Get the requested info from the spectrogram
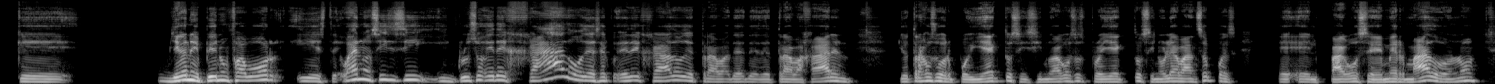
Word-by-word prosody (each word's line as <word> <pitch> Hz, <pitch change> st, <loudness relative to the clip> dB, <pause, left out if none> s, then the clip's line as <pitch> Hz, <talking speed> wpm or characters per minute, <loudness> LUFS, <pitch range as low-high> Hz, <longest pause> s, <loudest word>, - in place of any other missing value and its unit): que 125 Hz, -3 st, -3 dB, 0.8 s
llegan 160 Hz, +8 st, +7 dB
y 180 Hz, -, +8 dB
piden 180 Hz, +4 st, +5 dB
un 190 Hz, -, +4 dB
favor 185 Hz, +1 st, +1 dB
y 150 Hz, 0 st, -2 dB
este, 135 Hz, +1 st, -7 dB
bueno, 225 Hz, -1 st, +4 dB
sí, 220 Hz, +5 st, +4 dB
sí, 205 Hz, -, +1 dB
sí, 195 Hz, -, 0 dB
incluso 170 Hz, +8 st, -1 dB
he 195 Hz, -, 0 dB
dejado 220 Hz, -, +1 dB
de 175 Hz, -, 0 dB
hacer 165 Hz, +1 st, -1 dB
co 155 Hz, -, -12 dB
he 160 Hz, +2 st, -2 dB
dejado 175 Hz, +1 st, -2 dB
de 165 Hz, -, -2 dB
traba 125 Hz, -4 st, -6 dB
de 125 Hz, 0 st, -6 dB
de 120 Hz, -2 st, -8 dB
de 115 Hz, 0 st, -6 dB
trabajar 120 Hz, +6 st, -1 dB
en 135 Hz, -5 st, -4 dB, 0.4 s
Yo 135 Hz, 0 st, -5 dB
trabajo 155 Hz, +2 st, +1 dB
sobre 150 Hz, -8 st, 0 dB
proyectos 130 Hz, +6 st, 0 dB
y 115 Hz, -, -7 dB
si 115 Hz, +2 st, -5 dB
no 120 Hz, +1 st, -4 dB
hago 130 Hz, +3 st, -2 dB
esos 150 Hz, 0 st, -5 dB
proyectos, 125 Hz, +2 st, -3 dB
si 120 Hz, -, -4 dB
no 120 Hz, -, -2 dB
le 140 Hz, -, 0 dB
avanzo, 140 Hz, +5 st, 0 dB
pues 135 Hz, -6 st, -7 dB, 0.4 s
e 120 Hz, +1 st, -5 dB
el 115 Hz, -2 st, -4 dB
pago 120 Hz, +3 st, +1 dB
se 125 Hz, -1 st, +3 dB
ve 115 Hz, -, +1 dB
mermado, 125 Hz, +3 st, +2 dB
¿no? 165 Hz, +4 st, -3 dB
145 Hz, 195 wpm, -22 LUFS, 125-170 Hz, 0.8 s, y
